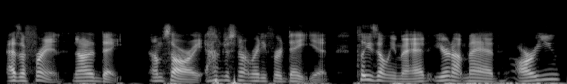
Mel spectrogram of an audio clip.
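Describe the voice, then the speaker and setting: A man's voice: a little high, lively intonation, brisk, bright, forceful tone, no echo, lo-fi sound, pitched above the performer's own voice. A man voicing a timid, apologetic young female pony in a storybook reading, hesitant and stammering.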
